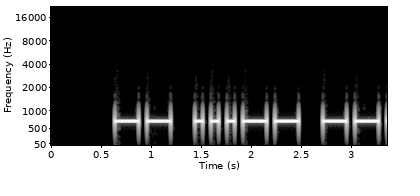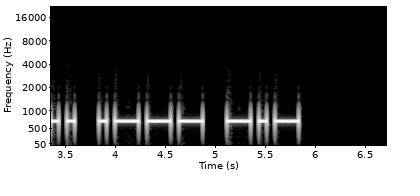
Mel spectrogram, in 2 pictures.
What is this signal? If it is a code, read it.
Morse code, heard as a keyed tone, about 15 wpm, 700 Hz. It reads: M3ZJK
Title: DXCC-100 Call Signs - 5 Characters - Repeated 2x - 15wpm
